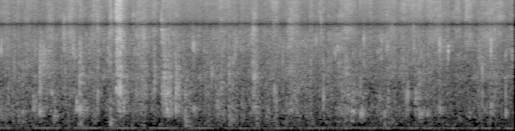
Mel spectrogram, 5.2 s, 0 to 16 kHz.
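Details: Rhodesian Ridgeback puppies of a D-litter, 14 days old, with their mother: a few faint, short squeaky whimpers break through soft rustling and shuffling from the litter.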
